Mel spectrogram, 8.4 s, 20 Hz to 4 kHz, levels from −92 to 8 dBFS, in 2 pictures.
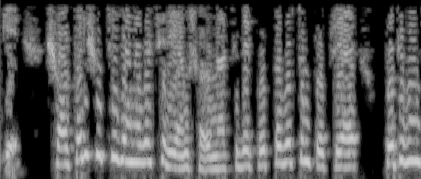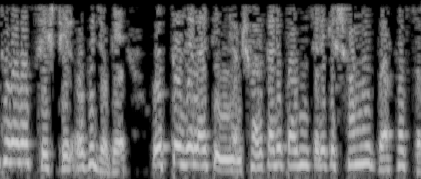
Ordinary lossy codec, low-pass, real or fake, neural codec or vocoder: none; 3.6 kHz; real; none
